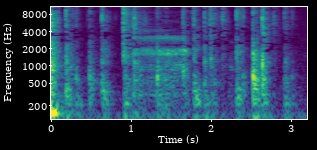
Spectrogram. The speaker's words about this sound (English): I always have a problem typing and talking.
